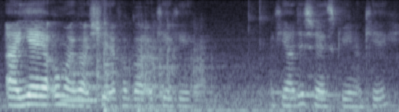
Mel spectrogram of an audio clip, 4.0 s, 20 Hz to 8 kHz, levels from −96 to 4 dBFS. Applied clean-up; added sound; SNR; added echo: none; Squeak / Thump, thud; 9 dB; none.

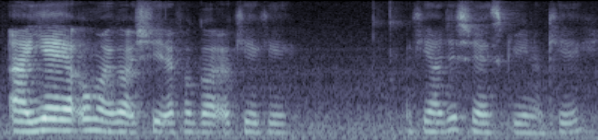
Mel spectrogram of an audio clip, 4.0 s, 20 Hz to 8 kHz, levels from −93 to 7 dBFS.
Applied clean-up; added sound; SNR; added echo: none; none; none; none.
